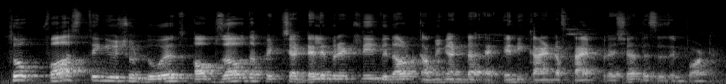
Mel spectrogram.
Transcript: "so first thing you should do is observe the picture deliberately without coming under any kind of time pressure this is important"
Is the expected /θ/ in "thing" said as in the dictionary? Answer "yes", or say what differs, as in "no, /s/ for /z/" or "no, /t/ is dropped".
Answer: no, /t/ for /θ/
